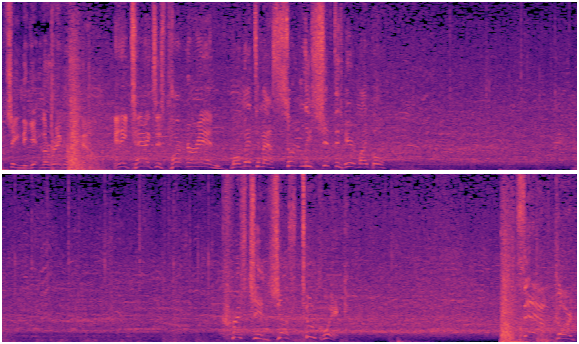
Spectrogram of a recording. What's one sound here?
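A body slams hard onto a ring mat with a heavy thud.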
